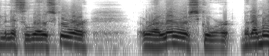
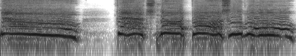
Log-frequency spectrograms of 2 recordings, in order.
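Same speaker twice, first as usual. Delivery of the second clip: mock very high-pitched yell, first word stretched. Retelling someone voicing an action-figure scene, imitating Luke yelling. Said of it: "That's the voice he uses when he yells".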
